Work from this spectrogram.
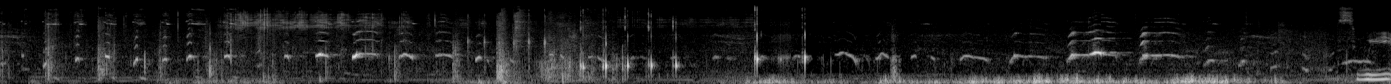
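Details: Black tri female Australian Shepherd puppy from an Oklahoma breeder, giving repeated high, thin whimpers and squeaks, some rising then falling, mixed with tapping clicks, shuffling and a low rumbling background.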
